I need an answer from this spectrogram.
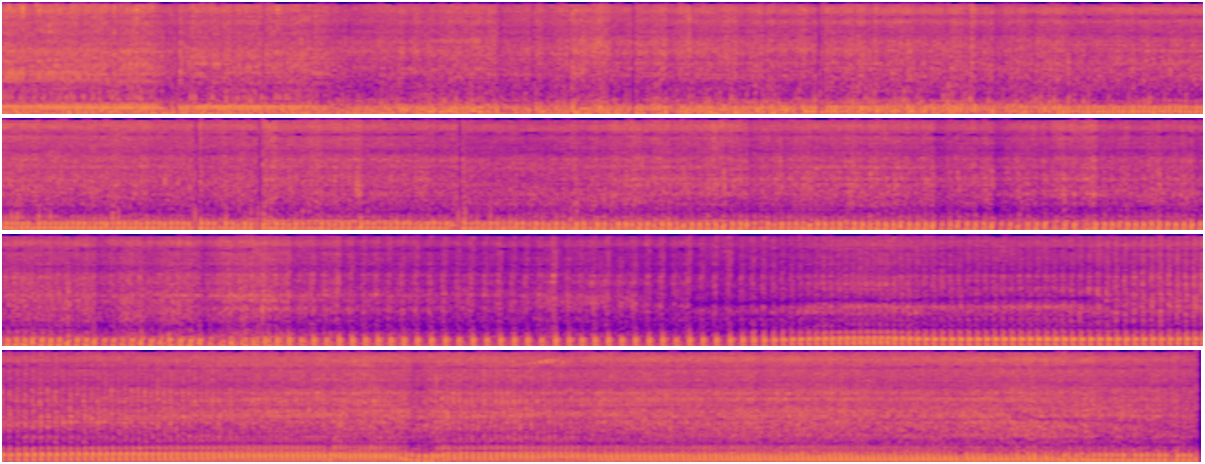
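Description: A supermoto motorcycle revs and rides on the street, its loud engine running continuously and its pitch repeatedly climbing and dropping as the throttle opens and closes, with a clear dip and surge partway through.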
